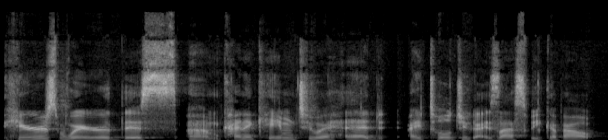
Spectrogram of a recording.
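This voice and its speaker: A middle-aged woman with a slightly hoarse, raspy voice hosts a casual podcast chat, rambling with lots of fillers and frequent laughs. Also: low voice, expressive, moderate pace, pushed and bright. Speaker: podcast host.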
